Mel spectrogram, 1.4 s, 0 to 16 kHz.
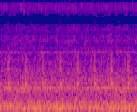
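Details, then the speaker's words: High-mileage 190,000-mile engine at idle after oil change with one quart of Lucas Oil Stabilizer; previously loud lifter tick and knock, now only fast, light, faint ticking audible up close. "i can still hear it but that's very very faint i think the camera's picking up a lot of noise which is good but up close right now listening to this that's very quiet"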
